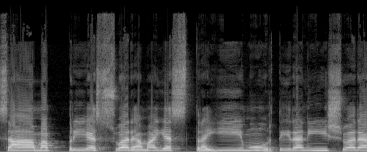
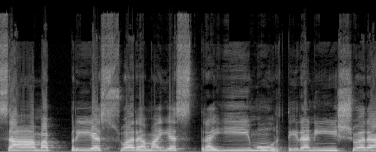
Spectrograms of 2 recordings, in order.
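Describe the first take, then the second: No difference in how they are said.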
